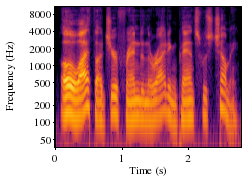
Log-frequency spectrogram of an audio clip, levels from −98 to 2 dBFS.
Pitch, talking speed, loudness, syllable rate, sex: 130 Hz, 235 wpm, -19 LUFS, 4.9 syllables/s, male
